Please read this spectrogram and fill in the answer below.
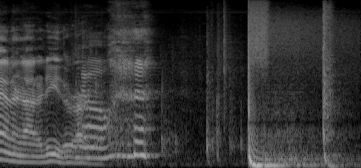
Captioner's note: chuckles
